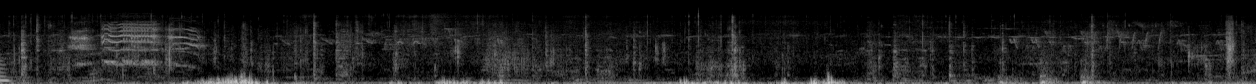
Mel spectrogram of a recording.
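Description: A rooster crows once, about a second in. Scattered metallic clicks of skewers being turned on a charcoal grill follow, with a few low thumps.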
